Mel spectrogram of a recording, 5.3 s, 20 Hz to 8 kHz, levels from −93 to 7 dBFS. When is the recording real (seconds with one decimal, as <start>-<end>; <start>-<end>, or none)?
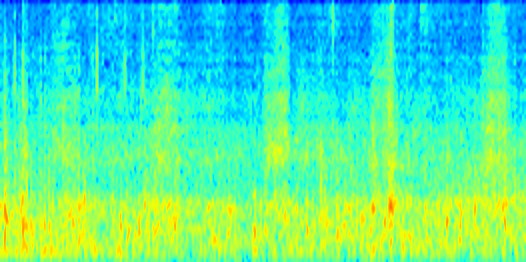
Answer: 0.0-1.9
